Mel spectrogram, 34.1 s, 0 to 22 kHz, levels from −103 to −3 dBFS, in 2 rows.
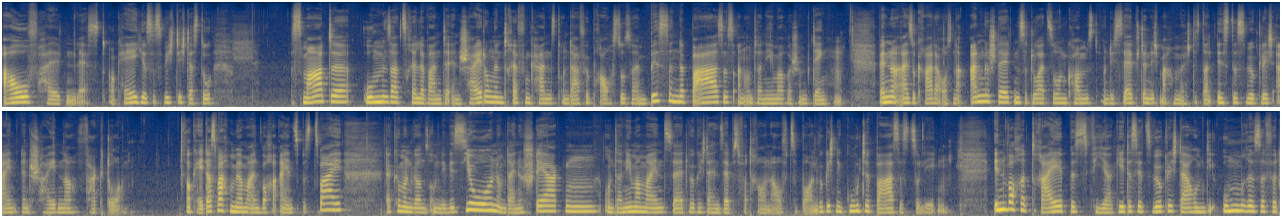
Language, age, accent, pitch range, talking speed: German, 30-49, German, 155-195 Hz, 160 wpm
